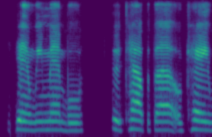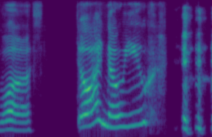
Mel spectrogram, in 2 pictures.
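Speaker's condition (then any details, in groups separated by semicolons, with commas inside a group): Cerebral palsy; present from birth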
